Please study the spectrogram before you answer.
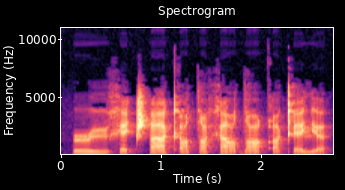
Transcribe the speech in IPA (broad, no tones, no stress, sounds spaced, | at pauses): ɹ ʉ x ɛ t͡ʃʼ a kʼ ɐ tˤ i x a dˤ ɛ qʼ ɐ kʼ ɛ lʲ ɐ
